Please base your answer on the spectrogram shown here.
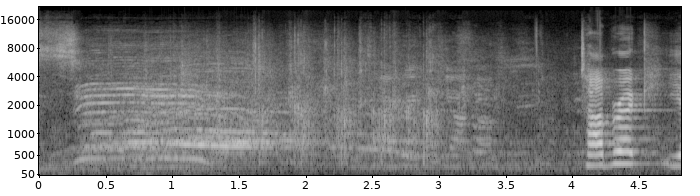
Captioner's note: audience applause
